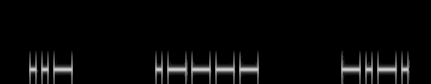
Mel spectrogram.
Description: Morse code, heard as a keyed tone, about 20 wpm, spaced as for 8 wpm, 700 Hz. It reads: U1C
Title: 138 Lesson 23e - Letter f - Three Characters 20wpm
